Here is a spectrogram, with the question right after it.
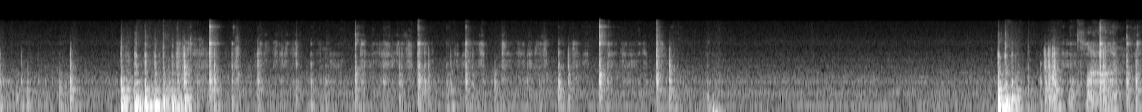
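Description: Ashes being mixed with oil in a container, heard as quiet, close scraping and clinking of a utensil in bursts, with a long near-silent pause before the stirring resumes.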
